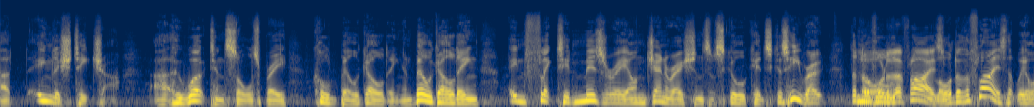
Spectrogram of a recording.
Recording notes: In this bonus episode recorded at Chalke Valley History Festival.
